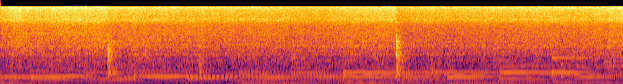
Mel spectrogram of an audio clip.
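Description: Onion, tomato and crushed ginger, garlic and green chilli sizzling in oil in a pan while a spatula stirs them, sautéed until the raw ginger-garlic smell cooks off. The spatula clicks sharply against the pan about a second in and again about four seconds in.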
